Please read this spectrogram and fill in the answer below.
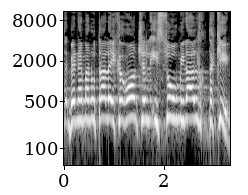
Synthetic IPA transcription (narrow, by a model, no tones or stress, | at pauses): beneːmanut̪aleikaʁo̞nʃelisuʁminalt̪akin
